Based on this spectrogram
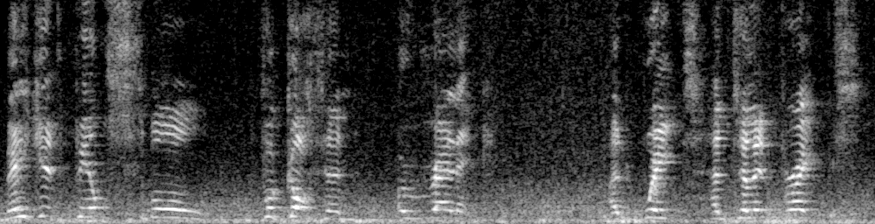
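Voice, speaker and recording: Over a distant mic and a storm-like rumble, an actor voices a grave, clever time traveller in a fan-made audio drama. He lays out explanations with measured drama and a resolute mood.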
